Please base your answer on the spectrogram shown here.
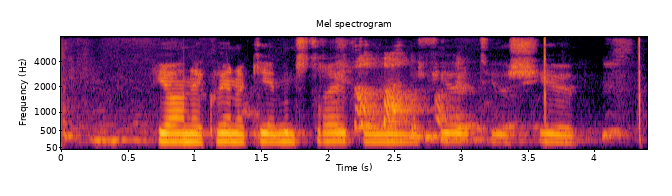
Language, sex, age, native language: Icelandic, male, 12, Icelandic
